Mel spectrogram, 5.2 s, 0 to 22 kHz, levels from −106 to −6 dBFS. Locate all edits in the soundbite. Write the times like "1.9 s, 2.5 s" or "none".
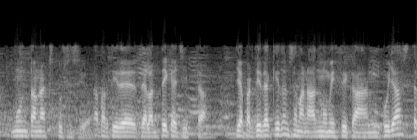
1.2 s, 2.8 s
